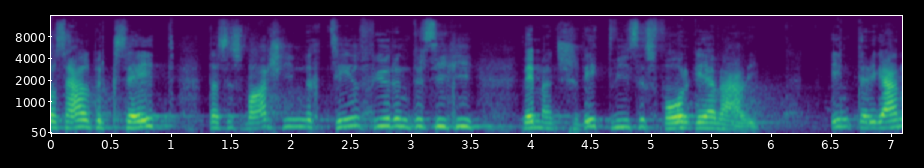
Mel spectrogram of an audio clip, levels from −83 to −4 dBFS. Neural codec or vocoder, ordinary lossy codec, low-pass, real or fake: vocoder, 44.1 kHz, 128 mel bands, Pupu-Vocoder; none; 14.4 kHz; fake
